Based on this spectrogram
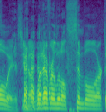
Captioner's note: laughing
